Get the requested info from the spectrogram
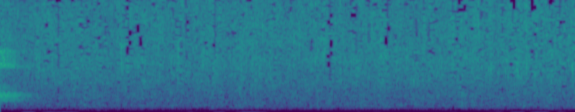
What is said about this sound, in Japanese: こんなとこ立ってたら濡れちゃいますよね。どっか雨宿りできるとこは。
